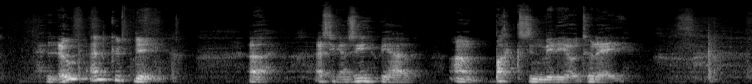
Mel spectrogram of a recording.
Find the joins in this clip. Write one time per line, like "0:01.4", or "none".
none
